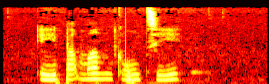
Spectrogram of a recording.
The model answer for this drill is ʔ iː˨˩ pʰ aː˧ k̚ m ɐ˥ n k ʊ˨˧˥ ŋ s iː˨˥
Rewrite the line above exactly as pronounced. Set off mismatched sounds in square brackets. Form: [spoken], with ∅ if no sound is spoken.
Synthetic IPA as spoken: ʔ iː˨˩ [p] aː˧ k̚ m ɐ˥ n k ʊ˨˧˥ ŋ [t͡s] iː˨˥

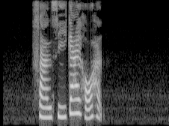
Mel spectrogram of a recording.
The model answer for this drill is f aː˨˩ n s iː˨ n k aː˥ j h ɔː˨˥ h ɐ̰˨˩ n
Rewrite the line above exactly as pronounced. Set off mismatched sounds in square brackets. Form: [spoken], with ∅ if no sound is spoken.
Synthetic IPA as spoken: f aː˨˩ n s iː˨ [∅] k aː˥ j h ɔː˨˥ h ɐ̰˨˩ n

